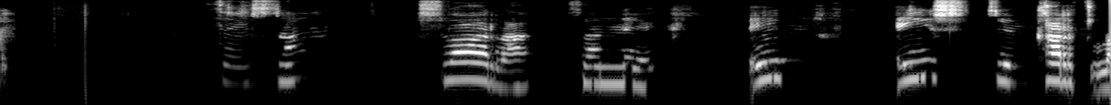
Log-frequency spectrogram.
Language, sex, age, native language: Icelandic, female, 18-19, Icelandic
